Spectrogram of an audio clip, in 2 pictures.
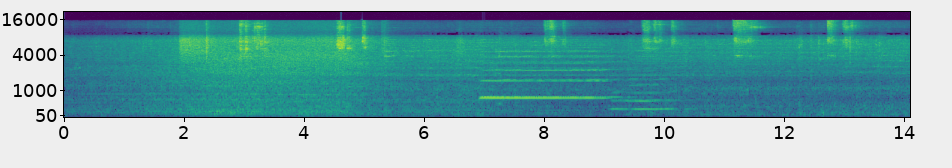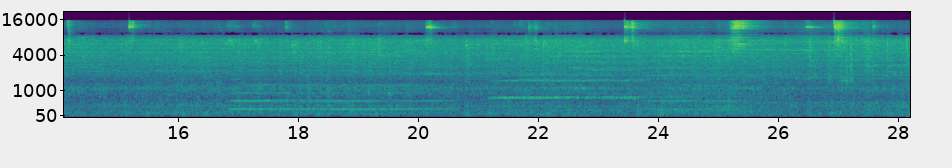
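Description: Passenger train hauled by a WAP-4 electric locomotive passing close at speed, its coaches rumbling and clicking over the rails. The locomotive's horn sounds in long blasts on a higher and a lower note. It is loudest about seven seconds in, and blows again from about seventeen to twenty-five seconds.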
